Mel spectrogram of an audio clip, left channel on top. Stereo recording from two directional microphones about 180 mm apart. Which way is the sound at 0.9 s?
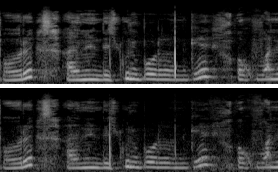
20° left (ahead or behind).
